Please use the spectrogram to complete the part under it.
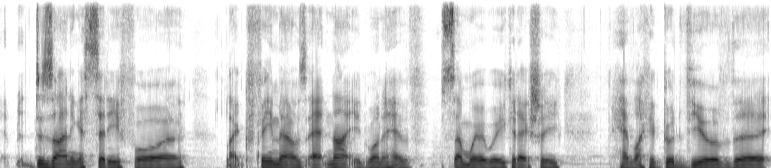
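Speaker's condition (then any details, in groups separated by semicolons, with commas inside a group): No condition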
